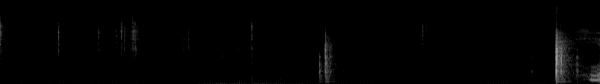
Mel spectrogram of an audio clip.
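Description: Three small astrological dice clicking lightly against each other and the tabletop as they are shaken and cast: a handful of faint, scattered clicks spread over several seconds.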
